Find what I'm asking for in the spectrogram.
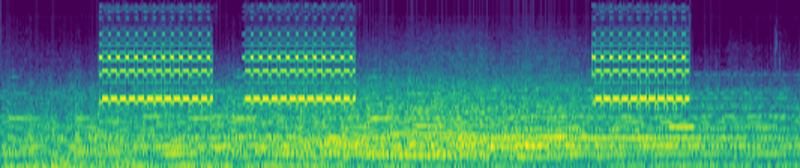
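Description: A telephone rings in bright electronic bursts, three rings with pauses between them, loud and close over a steady background hum.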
